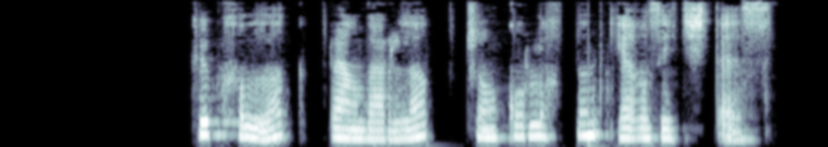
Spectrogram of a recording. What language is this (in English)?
Uyghur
